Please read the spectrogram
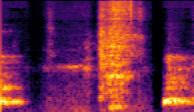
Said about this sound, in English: My dog is going nuts upstairs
